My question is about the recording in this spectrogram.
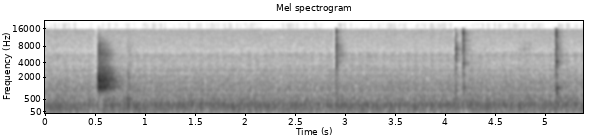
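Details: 1998 Ford Expedition parasitic draw test with a lead bridging the battery post and terminal: sharp, irregular relay clicks at the fuse box. Excessive draw is suspected; the circuit is being hunted by pulling fuses.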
